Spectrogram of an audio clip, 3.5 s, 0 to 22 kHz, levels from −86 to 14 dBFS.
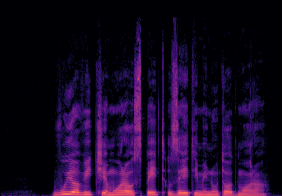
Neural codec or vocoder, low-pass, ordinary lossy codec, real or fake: none; 19.8 kHz; Opus, 64 kbps; real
